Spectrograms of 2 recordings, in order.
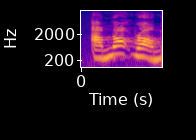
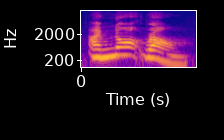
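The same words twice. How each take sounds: First: Louder "I'm not wrong" with "not" hit hard; punchy "not wrong". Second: Slow "I'm not wrong" with every word weighed; slow emphatic repeat. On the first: Comedian to audience, punchy "not wrong". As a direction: snap "not" out at the crowd. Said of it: "repeats the line to the crowd". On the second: Comedian to audience, slow emphatic repeat. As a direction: lean on "not" and draw it out. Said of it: "repeats it slower for emphasis". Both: Shown as a demonstration.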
